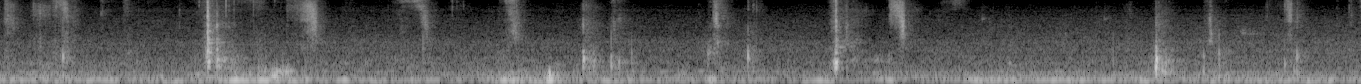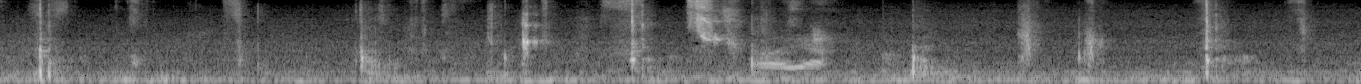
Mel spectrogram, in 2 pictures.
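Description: A tennis racquet strikes a tennis ball with sharp pops.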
